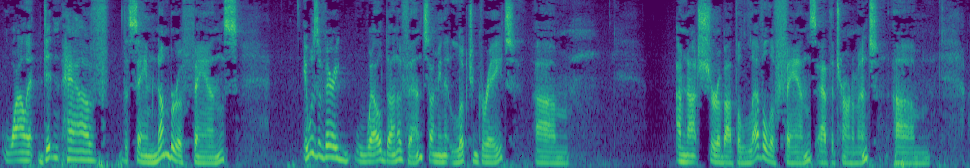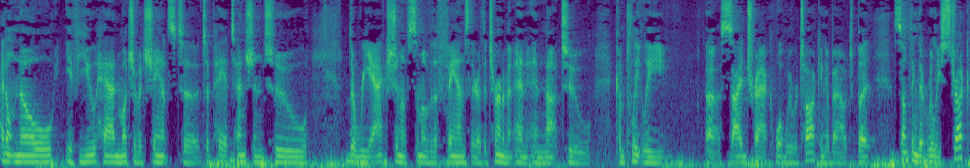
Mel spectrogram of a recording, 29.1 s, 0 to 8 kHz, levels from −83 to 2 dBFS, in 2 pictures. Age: 30-49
